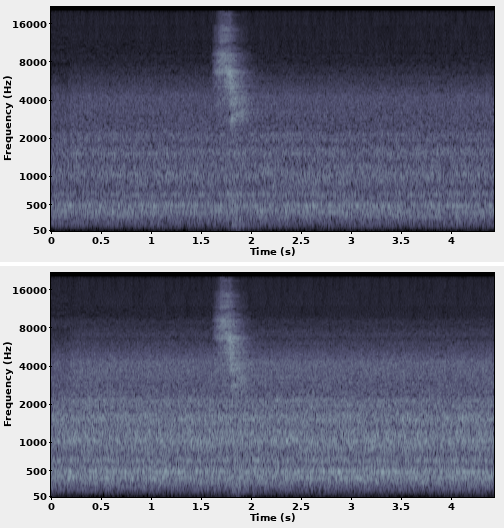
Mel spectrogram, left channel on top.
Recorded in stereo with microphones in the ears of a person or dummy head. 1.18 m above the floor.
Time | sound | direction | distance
1.6 | whispering | 35° left (ahead or behind) | 0.8 m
